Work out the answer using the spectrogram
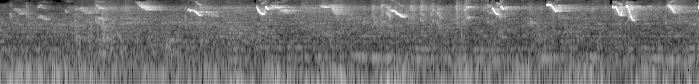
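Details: Saffron finch, locally called canario criollo, singing a series of sharp, high, downward-sliding chirps repeated about every half second, some doubled, over a steady low rumble of background noise.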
